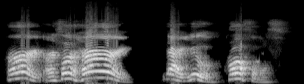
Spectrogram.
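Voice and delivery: loud, high, brash yell; rude heckler shout. Acted. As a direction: call him out rudely.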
